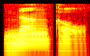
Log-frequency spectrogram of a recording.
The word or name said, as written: nuncle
